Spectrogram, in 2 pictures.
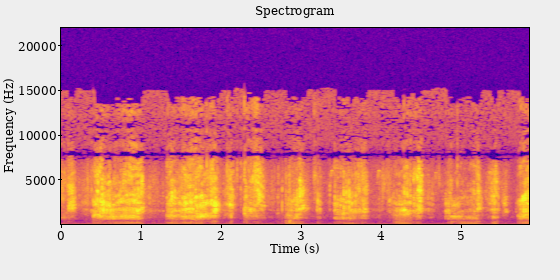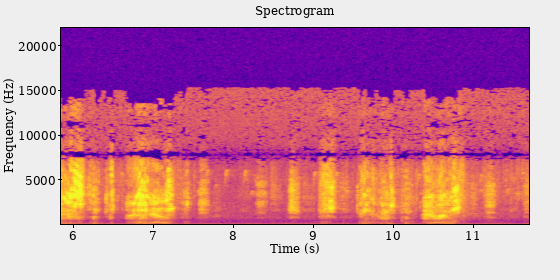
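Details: Bulldogs playing together indoors, one young dog learning rough play from the other; rasping growls and grumbling vocal bursts come in rapid clusters, with short gaps of quiet between the bouts.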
